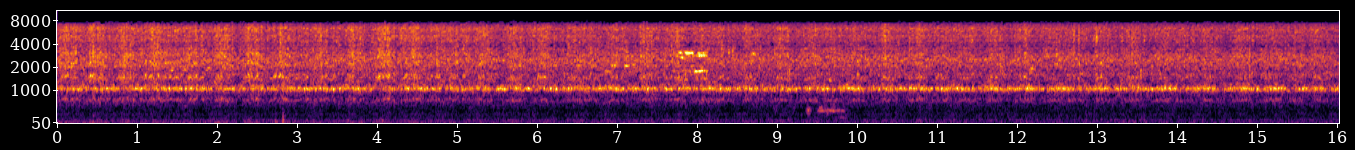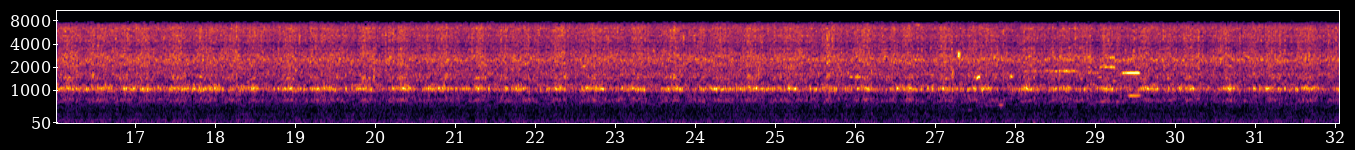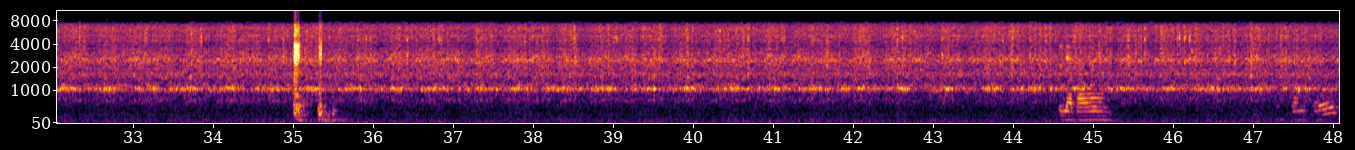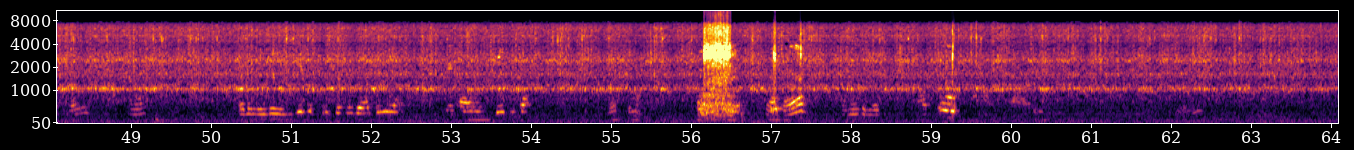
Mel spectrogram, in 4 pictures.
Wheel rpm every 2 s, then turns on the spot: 170, 160, 160, 160, 160, 150, 150, 150, 150, 150, 150, 140, 140, 150, 140, 140, 140, 140, 140, 130, 140, 130, 120, 130, 130, 130, 120, 130, 120, 120, 110, 120.
none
